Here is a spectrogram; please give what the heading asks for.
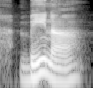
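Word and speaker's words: בינה: And the number 999 in Hebrew means it's it's pronounced uh bina and it means understanding insight discernment means to understand or to or to discern.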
